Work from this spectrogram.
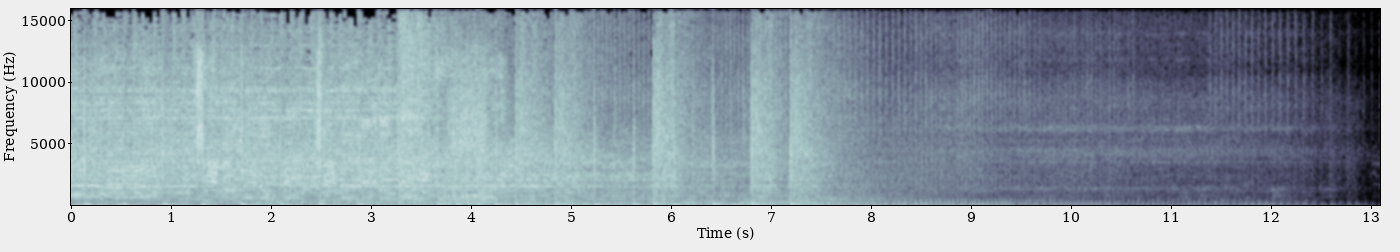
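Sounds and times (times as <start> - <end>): rock band final chord ringing: 0.0 - 8.6.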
